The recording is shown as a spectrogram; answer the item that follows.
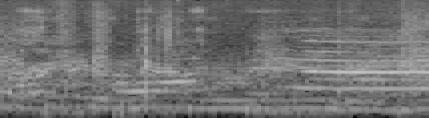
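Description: High-pitched voices of softball players calling out in drawn-out, sing-song cheers, with one long held call near the end.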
